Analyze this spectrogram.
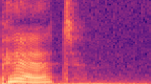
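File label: "pet", English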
